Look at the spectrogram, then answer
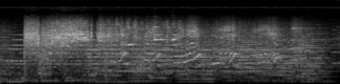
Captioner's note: glass shatters; woman sobbing; suspenseful orchestral music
